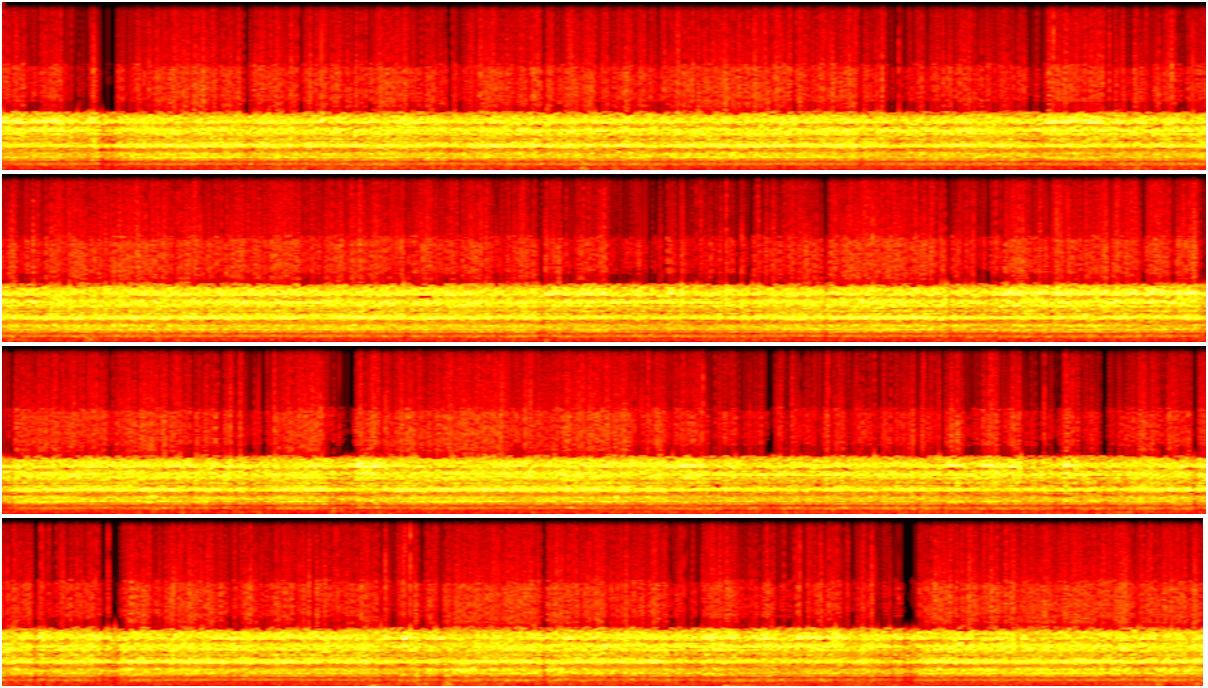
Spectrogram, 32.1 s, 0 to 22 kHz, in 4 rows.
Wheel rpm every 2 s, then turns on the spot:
220, 230, 220, 220, 230, 230, 230, 220, 230, 230, 230, 230, 230, 230, 230, 210.
none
